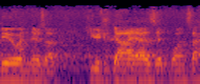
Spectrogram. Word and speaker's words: dais: and there's a huge dais at one side. How would you pronounce that? Dais. Dais, good.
